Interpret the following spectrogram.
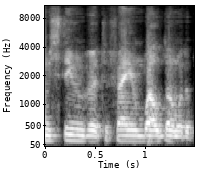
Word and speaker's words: Vertefeuille: and and answers so my name is Stephen vertifay and well done with the pronunciation there Julia and uh 10 out of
